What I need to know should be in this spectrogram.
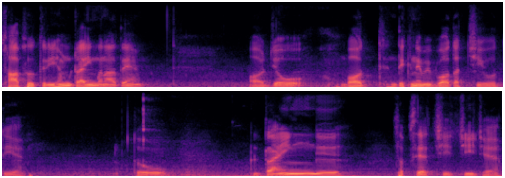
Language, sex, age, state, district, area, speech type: Hindi, male, 45-60, Uttar Pradesh, Lucknow, rural, spontaneous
